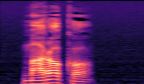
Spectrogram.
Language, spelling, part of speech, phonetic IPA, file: Polish, Maroko, proper noun, [maˈrɔkɔ], Pl-Maroko.ogg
